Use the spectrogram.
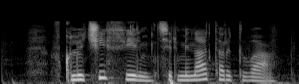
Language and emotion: Russian, neutral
